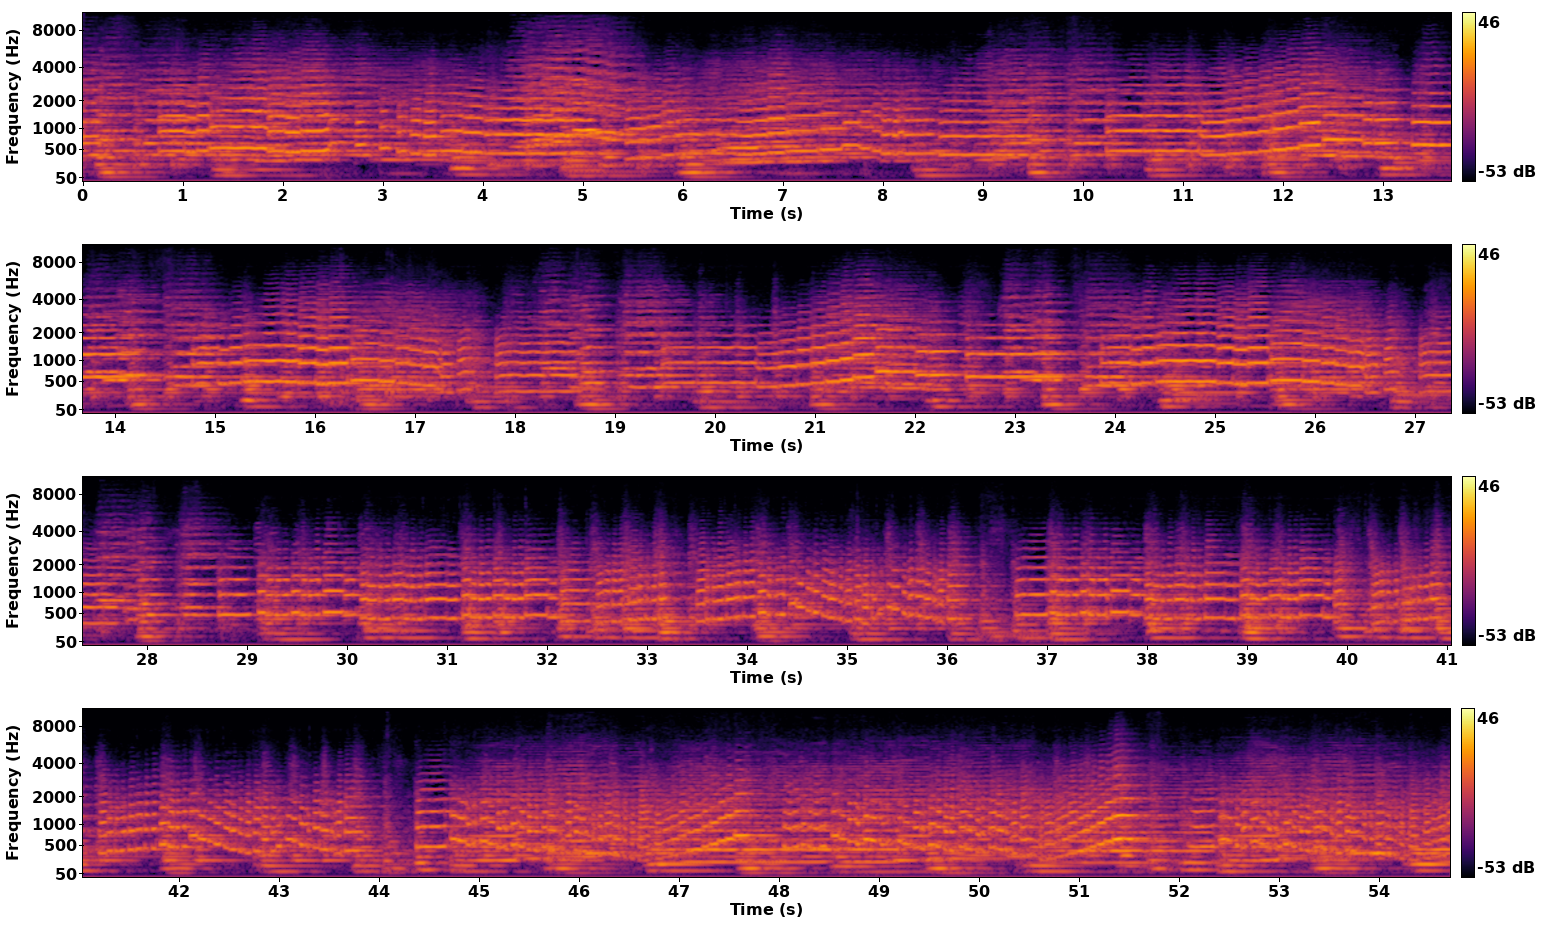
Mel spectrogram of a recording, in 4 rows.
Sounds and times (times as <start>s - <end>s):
Bowed string instrument: 0.0s - 54.7s
Classical music: 0.0s - 54.7s
Orchestra: 0.0s - 54.7s
Trumpet: 0.0s - 54.7s.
